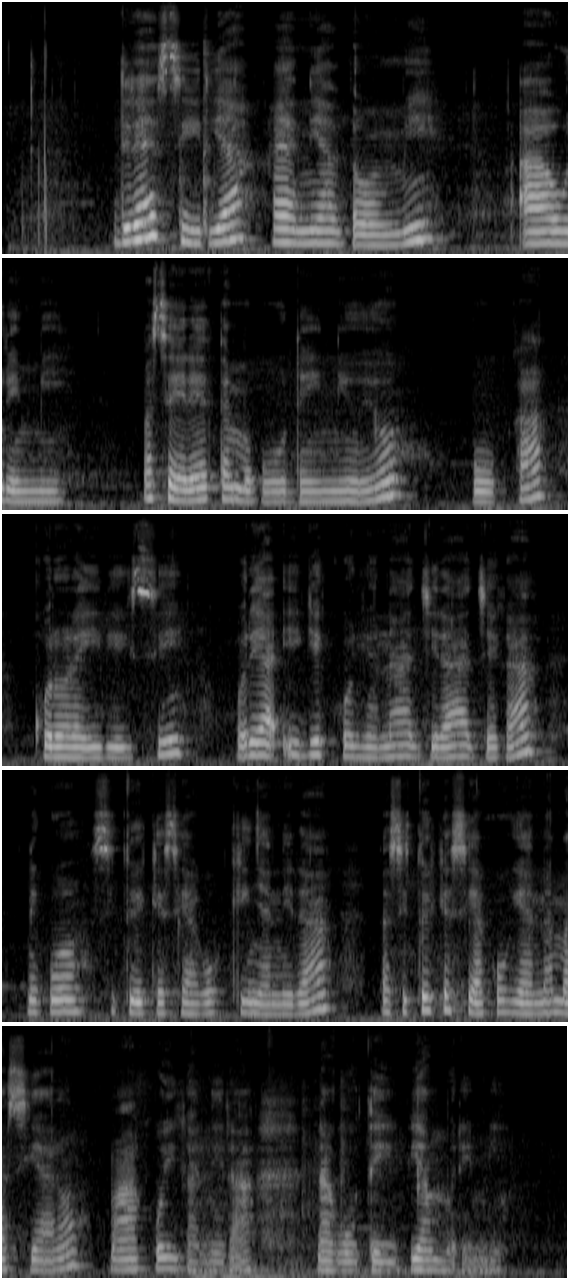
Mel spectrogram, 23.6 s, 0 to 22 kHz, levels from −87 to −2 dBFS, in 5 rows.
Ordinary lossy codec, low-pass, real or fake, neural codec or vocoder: none; none; fake; vocoder, 44.1 kHz, 128 mel bands every 256 samples, BigVGAN v2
